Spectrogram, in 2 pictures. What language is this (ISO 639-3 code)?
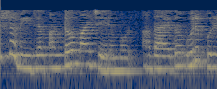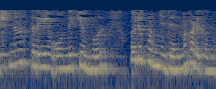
mal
